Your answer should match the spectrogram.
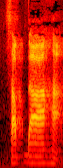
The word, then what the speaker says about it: สัปดาห์: ว่า วัน เช่น สัปดา สัปดาห เี่ มั้ย บาลี เขียน ว่า สัตตาหะ ภาษา สังกิจ เขียน ว่า สัปดาห ภาษา ไทย อ่าน ว่า สัปดา มา จาก อหะ ตัว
